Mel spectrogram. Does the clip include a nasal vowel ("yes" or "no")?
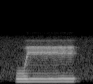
no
